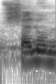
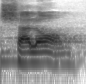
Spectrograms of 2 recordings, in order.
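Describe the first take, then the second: First: Shalom said as sha-LOOM, long OO; correct pronunciation. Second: Shalom said as sha-LAHM, open AH; wrong pronunciation. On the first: Teacher corrects the name for listeners, pronounced sha-LOOM. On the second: Teacher shows the name it is not, pronounced sha-LAHM. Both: Shown as a demonstration. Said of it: "not Shalom".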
